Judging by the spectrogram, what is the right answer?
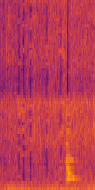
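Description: Sliced green chillies dropped into hot curry masala for gola kabab gravy, a continuous close, loud sizzle and hiss over one second with a slight flare of crackle midway.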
